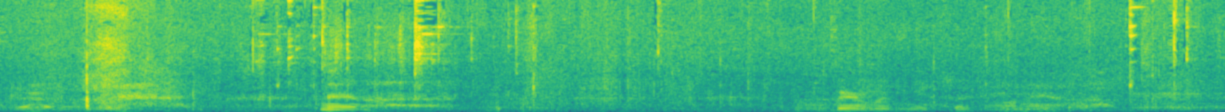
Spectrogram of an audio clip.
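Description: Metal carabiners and rappelling hardware on a climbing harness clinking and jangling as the climber moves on the rope, with short snatches of a voice in between.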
